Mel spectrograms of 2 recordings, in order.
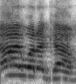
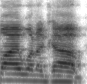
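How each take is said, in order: First: Much higher, louder whining I wanna come; whiny mock plea. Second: Said in the usual way. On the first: Isildur begging to join, a shrill whiny plea. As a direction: whine I wanna come like a pleading kid. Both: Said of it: "And it's like".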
